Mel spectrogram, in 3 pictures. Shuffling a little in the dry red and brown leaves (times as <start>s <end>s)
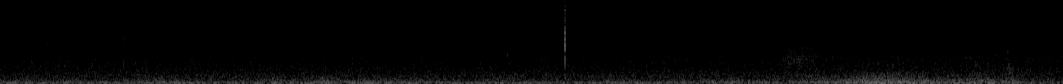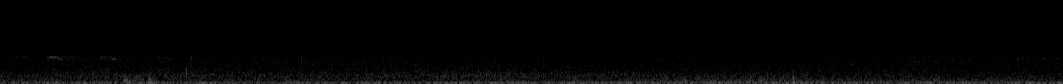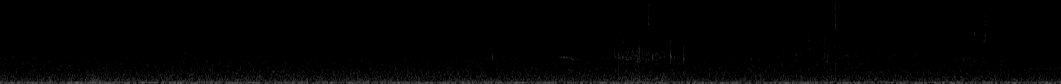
27.1s 31.8s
